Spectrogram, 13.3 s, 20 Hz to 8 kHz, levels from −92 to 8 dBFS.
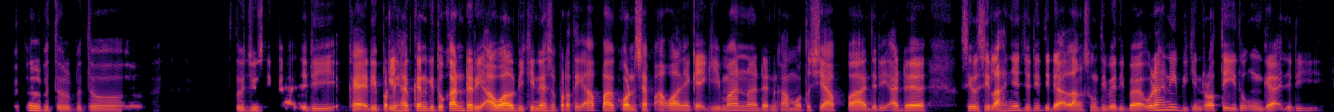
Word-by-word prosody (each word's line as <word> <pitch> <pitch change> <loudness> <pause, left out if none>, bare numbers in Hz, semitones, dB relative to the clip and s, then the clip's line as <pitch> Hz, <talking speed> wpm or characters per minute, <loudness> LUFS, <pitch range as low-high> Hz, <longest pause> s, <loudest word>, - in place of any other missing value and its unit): Betul 160 -3 -2
betul 135 0 -7
betul. 120 -2 -9 1.1
Setuju 135 -1 -6
sih, 125 - -13
Kak, - - -6
jadi 140 +2 -4 0.3
kayak 125 - +4
diperlihatkan 130 +3 +2
gitu 140 0 -2
kan 145 +1 +5
dari 130 0 +4
awal 130 0 +8
bikinnya 130 0 -2
seperti 125 -2 -4
apa, 145 -4 +2
konsep 135 0 +4
awalnya 125 -1 0
kayak - - 0
gimana, 140 +1 -3
dan 120 - -3
kamu 110 +2 -6
tuh - - -10
siapa. 120 -2 +1
Jadi 120 +5 -8
ada 130 -1 +4 0.3
silsilahnya, 140 0 0
jadi 150 +1 -7
tidak 150 -2 +1
langsung 125 +3 -2
tiba-tiba 125 -1 -1
udah 175 +2 +3
nih 190 - -3
bikin 130 -5 -12
roti, 130 +4 -1
itu 150 - -7
enggak, 125 +1 -1
jadi 145 +4 -14
130 Hz, 170 wpm, -24 LUFS, 125-140 Hz, 1.1 s, awal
